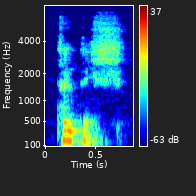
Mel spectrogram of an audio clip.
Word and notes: popish: British English

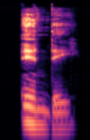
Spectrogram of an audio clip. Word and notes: indie: American English

